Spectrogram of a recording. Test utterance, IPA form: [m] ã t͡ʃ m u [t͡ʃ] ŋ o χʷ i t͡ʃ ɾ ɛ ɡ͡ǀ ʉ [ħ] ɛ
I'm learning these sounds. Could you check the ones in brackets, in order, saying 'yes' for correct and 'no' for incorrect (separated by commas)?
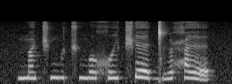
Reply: yes, yes, yes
